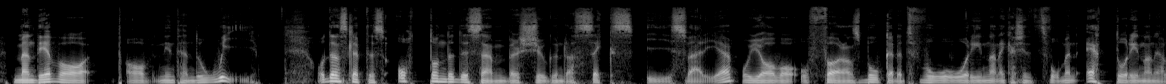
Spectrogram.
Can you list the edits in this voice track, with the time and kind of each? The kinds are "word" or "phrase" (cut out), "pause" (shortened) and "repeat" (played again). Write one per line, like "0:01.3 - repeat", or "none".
0:01.2 - word
0:07.4 - pause
0:09.0 - phrase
